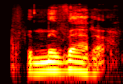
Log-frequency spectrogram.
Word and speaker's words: Nevada: Yeah, I say Nevada. Is that not the way you Yeah, at least somebody agrees. Pronounce a like you would an at Nevada.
